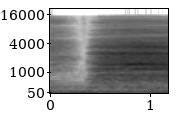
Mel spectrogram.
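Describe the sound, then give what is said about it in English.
A deep breath is drawn in sharply through the nose, a loud, airy snort-like inhale that builds in strength and holds steady. “So see how I breathe like that?”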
